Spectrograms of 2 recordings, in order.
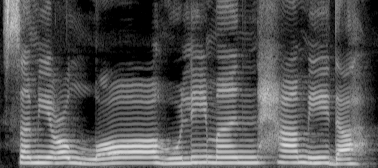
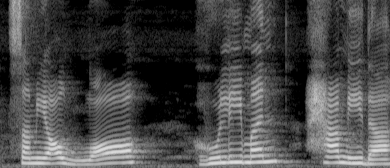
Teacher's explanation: جی سمیع اللہ میں سین کو سیٹی کی آواز سے ادا کریں گے، عین کو حلق کے درمیان والے حصے سے ادا کریں گے، اور اس میں جلالت اللہ کے لام کو موٹا پڑھیں گے.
